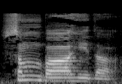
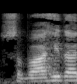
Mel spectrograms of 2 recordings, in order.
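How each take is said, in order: First: The first syllable is nasalized, followed by a b. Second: The first syllable is plain, followed by a v. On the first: The speaker calls it right. "ਸੱਸੇ ਉੱਤੇ ਟਿੱਪੀ ਹੈ, ਥੋੜਾ ਜਿਹਾ ਕੱਸ ਕੇ ਉਚਾਰਨ ਕਰਨਾ ਹੈ" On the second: The speaker calls it wrong. "ਸਵਾਹਿਦਾ ਨਹੀਂ ਕਹਿਣਾ"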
